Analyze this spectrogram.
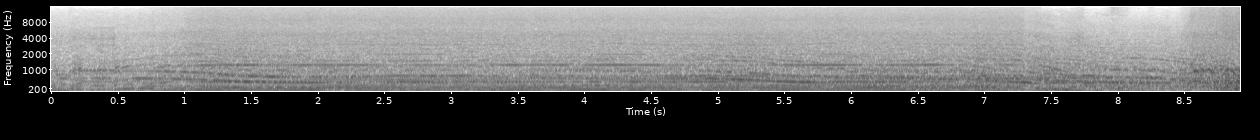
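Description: A racing car engine hums steadily at a held speed.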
